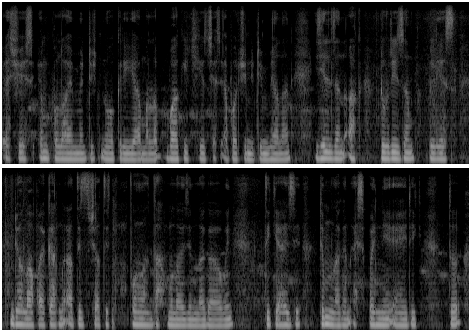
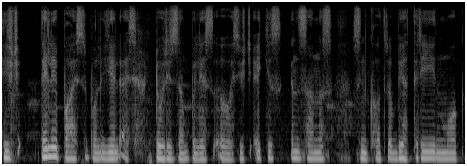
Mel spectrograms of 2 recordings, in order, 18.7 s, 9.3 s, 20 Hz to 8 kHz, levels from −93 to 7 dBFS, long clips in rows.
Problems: none marked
